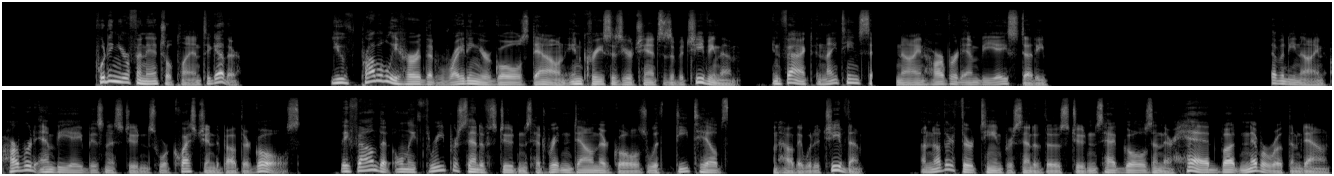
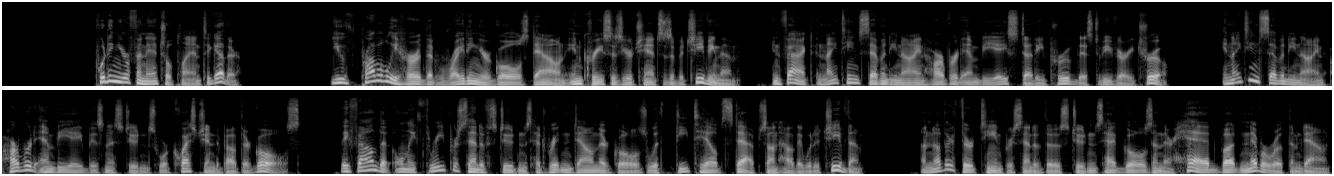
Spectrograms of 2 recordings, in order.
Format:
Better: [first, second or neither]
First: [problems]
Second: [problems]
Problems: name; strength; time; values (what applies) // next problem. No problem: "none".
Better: second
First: audio cutting out; at 8.5 s, at 10 s for 2 s and at 21 s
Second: none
